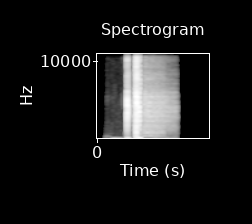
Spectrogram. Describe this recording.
Sound effects > Natural elements and explosions
Twigs Snap Reverbed
Snapped Twig Sound Effect: I recorded a snapping of a twig and then edited it in Audition.
twig, reverbed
